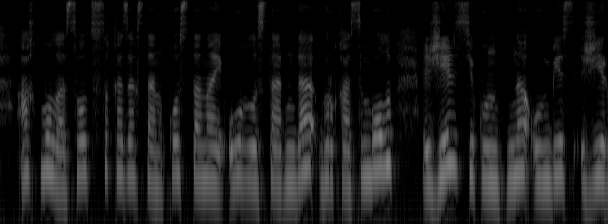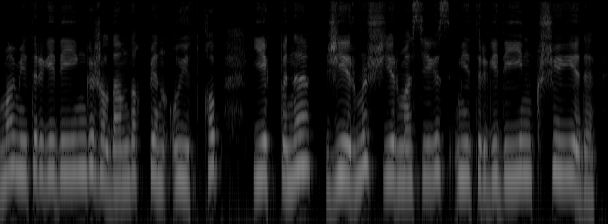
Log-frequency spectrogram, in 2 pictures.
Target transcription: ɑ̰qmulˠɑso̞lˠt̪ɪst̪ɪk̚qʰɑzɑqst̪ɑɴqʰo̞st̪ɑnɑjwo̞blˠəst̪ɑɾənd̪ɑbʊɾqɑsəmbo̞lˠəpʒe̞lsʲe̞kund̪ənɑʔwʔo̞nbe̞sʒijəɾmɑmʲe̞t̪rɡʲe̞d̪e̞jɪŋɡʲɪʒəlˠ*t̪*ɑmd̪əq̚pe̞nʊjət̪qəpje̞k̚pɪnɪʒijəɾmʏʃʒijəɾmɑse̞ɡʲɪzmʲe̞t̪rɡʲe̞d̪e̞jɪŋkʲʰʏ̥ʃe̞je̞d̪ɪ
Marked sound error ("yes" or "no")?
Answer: yes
